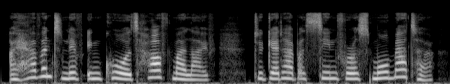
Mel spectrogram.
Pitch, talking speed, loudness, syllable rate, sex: 265 Hz, 225 wpm, -17 LUFS, 5.6 syllables/s, female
